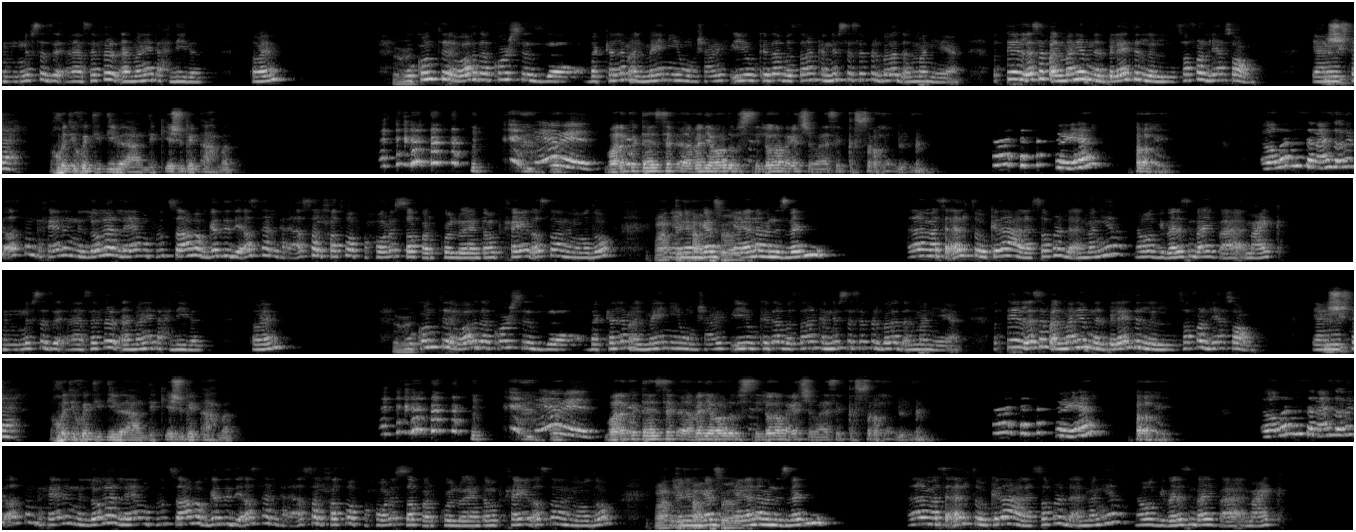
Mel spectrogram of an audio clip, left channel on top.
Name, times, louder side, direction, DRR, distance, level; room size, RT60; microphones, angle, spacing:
voice 1, 0.0-2.0 2.5-2.8 4.0-9.6 10.0-12.5 13.1-13.7 17.5-18.1 18.6-19.4 19.7-19.8 23.4-23.8 24.0-24.5 25.0-25.1 26.1-33.4 33.7-35.3 36.1-39.8, left 2 dB, 75° left, 1.7 m, -25 dB
voice 2, 13.2-13.6 14.0-15.8 18.7-19.1 19.5-22.8 24.9-25.2 33.6-34.4, equal, 15° left, 1.2 m, -28 dB
4.7 x 2.8 x 2.3 m
head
